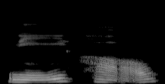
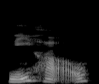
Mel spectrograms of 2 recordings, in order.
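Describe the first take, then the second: First: Both syllables have a dipping third tone. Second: The first syllable has a rising second tone. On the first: The speaker calls it wrong. "we will not read as ni hao" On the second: The speaker calls it right. "we will say ni hao"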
